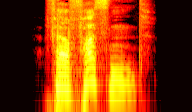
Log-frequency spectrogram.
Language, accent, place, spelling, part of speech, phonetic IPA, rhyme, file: German, Germany, Berlin, verfassend, verb, [fɛɐ̯ˈfasn̩t], -asn̩t, De-verfassend.ogg
- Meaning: present participle of verfassen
